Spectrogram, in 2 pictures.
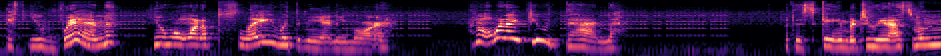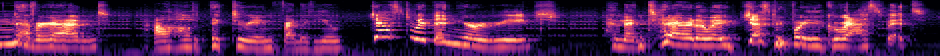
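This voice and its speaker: Girl doing a nasty gloating evil flower, high and swooping, slow and drawn out. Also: big pitch swings, fairly bright tone, soft background music, rough recording. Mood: menacing. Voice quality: mocking, taunting. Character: sneering evil flower, boyish, cruel and gleeful.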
